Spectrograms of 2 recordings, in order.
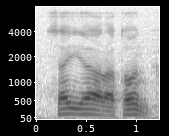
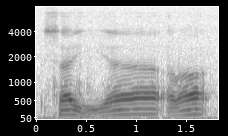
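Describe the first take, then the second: First: سيارة loud and higher, ending in -tun; loud, stretched سيارة as one word; whole-word model reading. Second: سيارة very slow, in parts say-ya-ra-tun; drawn-out, separated syllables of سيارة. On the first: Teacher reads word whole, then split. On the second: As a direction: spell out سيارة sound by sound. Same word broken into syllables. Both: Shown as a demonstration.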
